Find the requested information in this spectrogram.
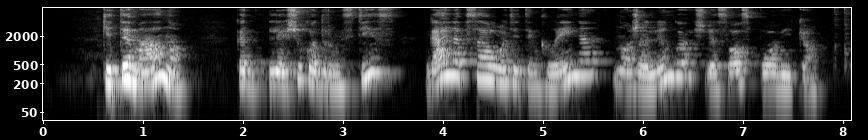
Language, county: Lithuanian, Šiauliai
